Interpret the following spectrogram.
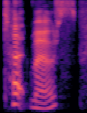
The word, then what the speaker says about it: Thutmose: Hatshepsut's death, her successor, Thutmose III, whose name we have also heard pronounced just Thutmose, had her name removed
